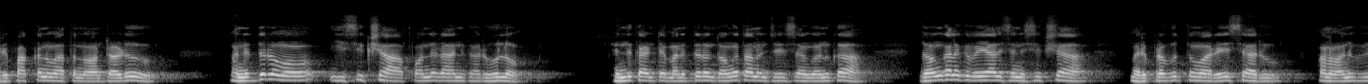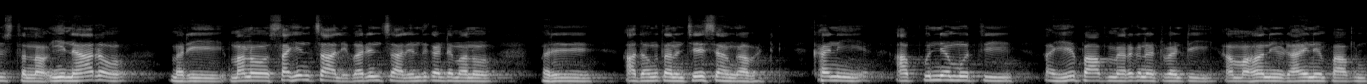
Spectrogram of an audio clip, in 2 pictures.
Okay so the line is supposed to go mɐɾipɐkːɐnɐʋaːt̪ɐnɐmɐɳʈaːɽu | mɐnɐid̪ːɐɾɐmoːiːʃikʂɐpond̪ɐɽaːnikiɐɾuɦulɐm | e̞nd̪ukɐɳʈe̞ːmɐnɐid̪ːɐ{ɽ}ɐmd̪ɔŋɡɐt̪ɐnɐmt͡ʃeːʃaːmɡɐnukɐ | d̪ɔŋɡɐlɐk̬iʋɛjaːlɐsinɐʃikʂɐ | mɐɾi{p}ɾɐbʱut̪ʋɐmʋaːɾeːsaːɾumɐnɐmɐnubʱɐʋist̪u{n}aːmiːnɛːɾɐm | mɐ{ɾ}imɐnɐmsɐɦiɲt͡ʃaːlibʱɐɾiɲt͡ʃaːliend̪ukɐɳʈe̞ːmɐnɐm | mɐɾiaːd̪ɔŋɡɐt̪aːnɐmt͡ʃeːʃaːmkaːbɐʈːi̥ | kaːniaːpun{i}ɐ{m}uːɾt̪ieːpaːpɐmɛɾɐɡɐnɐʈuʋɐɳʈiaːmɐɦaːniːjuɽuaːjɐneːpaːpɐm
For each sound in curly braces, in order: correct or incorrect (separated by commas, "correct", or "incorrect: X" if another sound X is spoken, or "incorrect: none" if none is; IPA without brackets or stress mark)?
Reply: incorrect: ɾ, correct, incorrect: nː, correct, incorrect: j, correct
